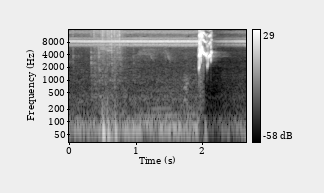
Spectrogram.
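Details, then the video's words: Lovebird, described as a beautifully coloured 'biola' bird, played to raise other lovebirds' breeding drive; one loud, harsh, high chirp lasting a fraction of a second after soft rustling, with a steady high electrical hum behind. "DIJAMIN LOVE BIRD ANDA BAKALAN NGEKEK PANJANG SETELAH DENGAR SUARA INI"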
